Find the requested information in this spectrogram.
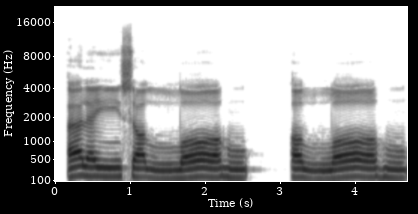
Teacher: لفظ اللہ کو موٹا پڑھا جائے گا، اس لیے کہ لفظ اللہ سے پہلے فتحہ ہے، زبر ہے. أَلَيْسَ اللَّهُ بِأَحْكَمِ الْحَاكِمِينَ.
